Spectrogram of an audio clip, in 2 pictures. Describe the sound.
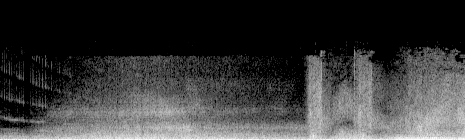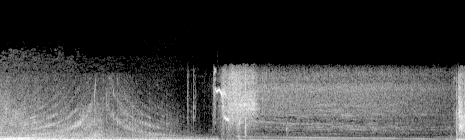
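A science-fiction spaceship intake engages with a loud, sustained rumbling roar carrying sweeping whooshing tones, then cuts abruptly to a thinner whine with falling tones that ends in a short bump.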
